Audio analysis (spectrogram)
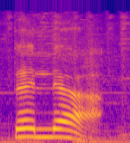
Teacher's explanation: у цьому слові наголошений склад ля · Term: наголос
